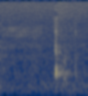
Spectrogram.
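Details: Baby giving a single brief, sharp hiccup against quiet room noise; ordinary hiccup.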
